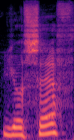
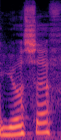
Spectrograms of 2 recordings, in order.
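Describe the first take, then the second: First: The stress is on the last syllable. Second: The stress is on the first syllable. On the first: This is the modern Israeli pronunciation. "the accent would be on the last syllable" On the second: "you'd usually accent the first syllable"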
